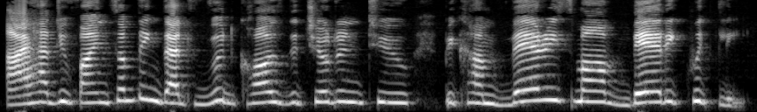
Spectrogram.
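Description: An imperious storybook witch queen. Her voice is pitched well up and pushed loud. She snaps out menacing orders with gloating authority and stilted grammar. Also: normal speed. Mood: lecturing, triumphant. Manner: commanding, snapping, shouting, odd foreign-sounding grammar. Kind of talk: audiobook children's story villain.

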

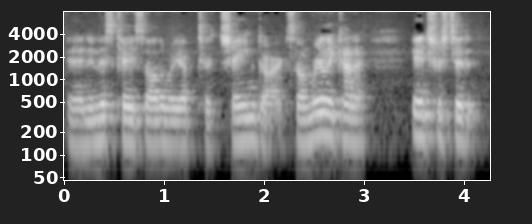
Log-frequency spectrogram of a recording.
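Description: An eager male podcast host with a voice somewhat higher than usual. He talks in a casual way and stumbles over repeated words as he gets into his questions. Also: little pitch movement, fairly quick. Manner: eager, repeats words when starting sentences. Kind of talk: casual interview hosting.

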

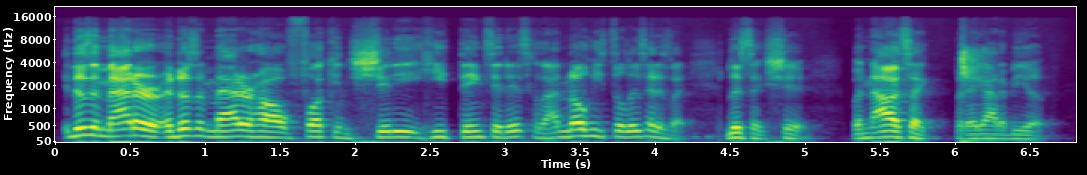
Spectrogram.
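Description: A man's voice: fairly high pitch, quick pace, fairly bright tone. A man co-hosting a casual podcast, emphatic and profane, talking over the others. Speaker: podcast co-host.

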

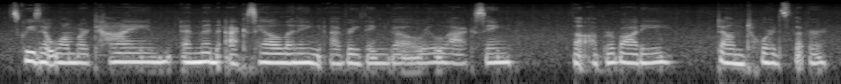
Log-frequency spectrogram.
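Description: A woman guides a relaxation meditation very slowly and gently. Her voice is on the low side and stays very even in pitch. Running stream water sounds softly behind her. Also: slight background noise, rough recording. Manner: soothing, gentle instruction with unhurried pauses. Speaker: yoga nidra meditation guide.

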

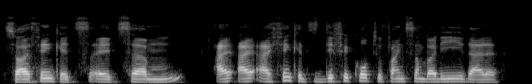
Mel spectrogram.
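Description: A man's voice: mid-range voice, steady tone, moderate pace, dark tone. A man with a French accent, a marketing executive answering interview questions with many hesitations and restarts.

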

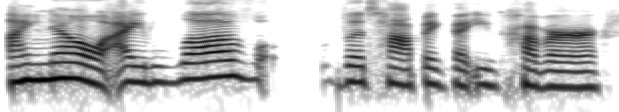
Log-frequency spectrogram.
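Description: A woman's voice: mid-range voice, measured pace, pushed and bright, no echo. A woman hosting a parenting podcast, bubbly and enthusiastic, with a soothing voice. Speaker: podcast host.

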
